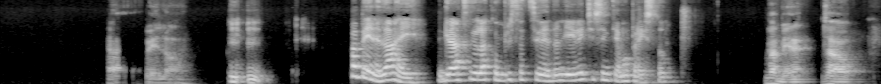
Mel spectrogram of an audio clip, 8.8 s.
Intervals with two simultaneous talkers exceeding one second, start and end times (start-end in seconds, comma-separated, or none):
none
